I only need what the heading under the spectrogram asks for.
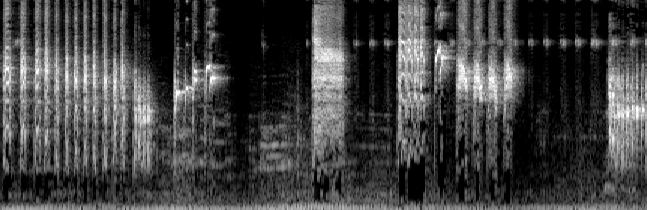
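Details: Lure call of a green magpie, played to trigger prolonged chattering: a fast series of harsh notes, then varied rising squeaks, short noisy bursts and scattered thin high pips, ending in another harsh rattle.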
